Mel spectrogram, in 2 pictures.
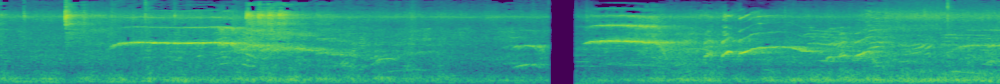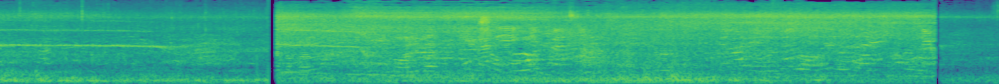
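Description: Kamelen, a Zierer Force family roller coaster: its train runs past on the steel track with a steady rumble. Long high squeals and shrieks rise and fall over it. The sound breaks off briefly twice.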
